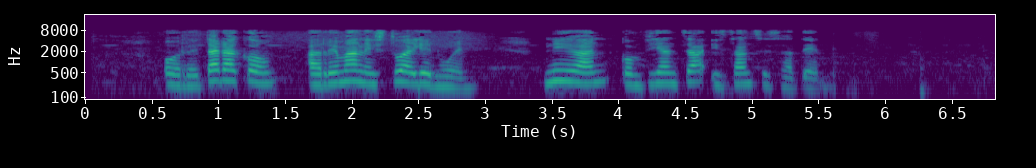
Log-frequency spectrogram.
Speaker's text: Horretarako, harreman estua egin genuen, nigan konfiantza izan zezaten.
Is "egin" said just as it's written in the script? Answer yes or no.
no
